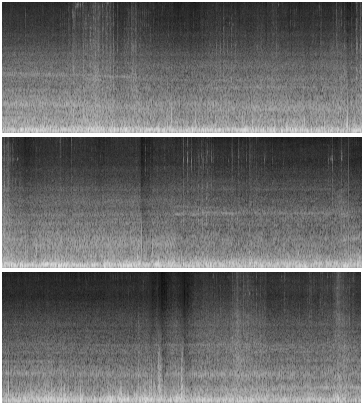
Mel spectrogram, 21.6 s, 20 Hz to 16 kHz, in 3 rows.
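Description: Citroën 2CV's air-cooled flat-twin engine running steadily under way on a rutted dirt track, with wind noise on the microphone and a few sharp knocks.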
